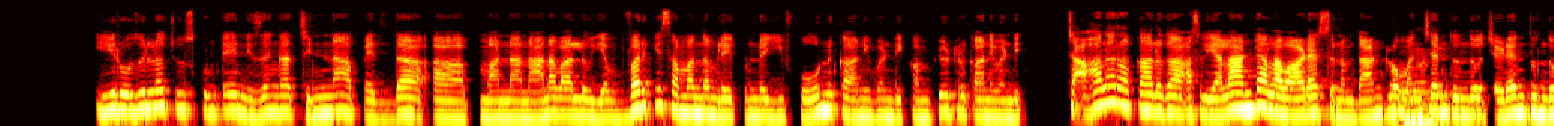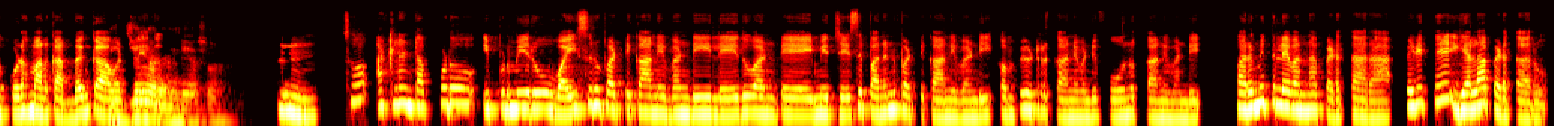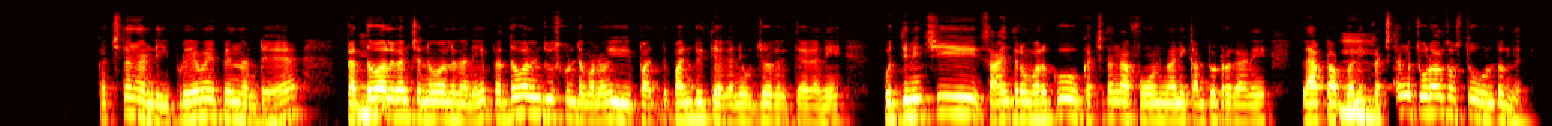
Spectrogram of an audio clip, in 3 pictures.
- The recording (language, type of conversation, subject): Telugu, podcast, కంప్యూటర్, ఫోన్ వాడకంపై పరిమితులు ఎలా పెట్టాలి?
- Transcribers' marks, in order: in English: "సో"; other background noise; in English: "ల్యాప్‌టాప్"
